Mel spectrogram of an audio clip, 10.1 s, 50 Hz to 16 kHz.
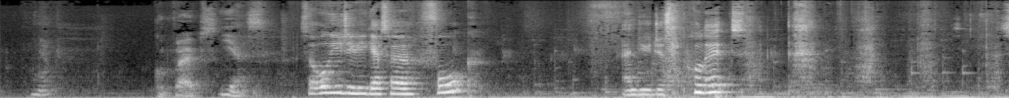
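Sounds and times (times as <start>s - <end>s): fork scraping on wooden board: 6.0s - 10.0s.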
